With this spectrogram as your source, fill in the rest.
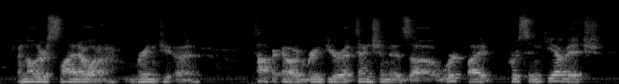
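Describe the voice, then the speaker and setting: At a moderate pace, a man speaks at a medium pitch in a somewhat breathy voice. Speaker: conference speaker, AI researcher. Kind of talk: conference talk with slides. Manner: hesitant with fillers.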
